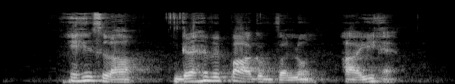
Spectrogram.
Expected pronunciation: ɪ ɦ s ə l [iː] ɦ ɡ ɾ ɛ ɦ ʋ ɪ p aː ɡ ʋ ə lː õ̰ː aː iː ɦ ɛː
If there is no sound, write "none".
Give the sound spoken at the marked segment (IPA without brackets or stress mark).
aː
